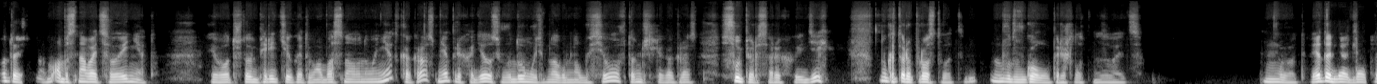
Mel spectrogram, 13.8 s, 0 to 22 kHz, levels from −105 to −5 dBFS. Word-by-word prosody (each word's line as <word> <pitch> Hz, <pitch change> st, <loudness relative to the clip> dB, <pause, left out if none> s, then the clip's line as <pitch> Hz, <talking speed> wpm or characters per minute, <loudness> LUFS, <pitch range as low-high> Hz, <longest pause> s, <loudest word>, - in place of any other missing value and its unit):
Ну, 170 Hz, -, -1 dB
то 145 Hz, -, +5 dB
есть, 120 Hz, -, -2 dB
обосновать 130 Hz, -1 st, +1 dB
свое 125 Hz, +2 st, +1 dB
"нет". 115 Hz, -8 st, -7 dB, 0.5 s
И -, -, -4 dB
вот 115 Hz, +1 st, -1 dB
чтобы 125 Hz, -3 st, 0 dB
перейти 125 Hz, +1 st, 0 dB
к 120 Hz, -, -6 dB
этому 115 Hz, 0 st, -4 dB
обоснованному 125 Hz, +1 st, -4 dB
"нет", 215 Hz, -, -1 dB
как -, -, -5 dB
раз 205 Hz, +2 st, -2 dB
мне 165 Hz, +3 st, +1 dB
приходилось 135 Hz, +1 st, 0 dB
выдумывать 115 Hz, -1 st, 0 dB
много-много 110 Hz, -1 st, -4 dB
всего, 170 Hz, -, 0 dB
в -, -, -25 dB
том 125 Hz, 0 st, -3 dB
числе 110 Hz, -, -10 dB
как 110 Hz, -2 st, -6 dB
раз 115 Hz, -2 st, -7 dB, 0.2 s
супер 135 Hz, -9 st, +4 dB
сырых 110 Hz, 0 st, -6 dB
идей, 140 Hz, +11 st, 0 dB, 0.5 s
ну 180 Hz, -, +1 dB
которые 130 Hz, 0 st, +6 dB
просто, 110 Hz, -5 st, +2 dB, 0.4 s
ну, 150 Hz, -3 st, 0 dB
вот, 135 Hz, -3 st, +1 dB
в 120 Hz, -, +1 dB
голову 115 Hz, -5 st, +3 dB
пришло, 105 Hz, +1 st, -7 dB
это 100 Hz, -, -26 dB
называется. 105 Hz, -1 st, -12 dB, 1.2 s
Вот, 115 Hz, -7 st, -3 dB
это 150 Hz, +4 st, +9 dB
для 130 Hz, -1 st, +4 dB
для. 120 Hz, +3 st, 0 dB
120 Hz, 185 wpm, -24 LUFS, 110-135 Hz, 1.2 s, это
